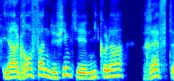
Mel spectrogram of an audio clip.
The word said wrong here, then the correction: Refn: euh, Reft, Refn, j'arrive jamais à prononcer nom. Voilà, bravo.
